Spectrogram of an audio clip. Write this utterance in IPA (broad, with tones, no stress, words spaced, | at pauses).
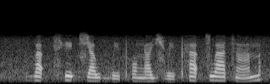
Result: ba˦ʔt͡sʰe˦ʔɕa˧w bwe˨˩pʰɔ˧ŋ a˧jɕwe˨˩ pʰa˦ʔ t͡swa˧t͡sã˨˦m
